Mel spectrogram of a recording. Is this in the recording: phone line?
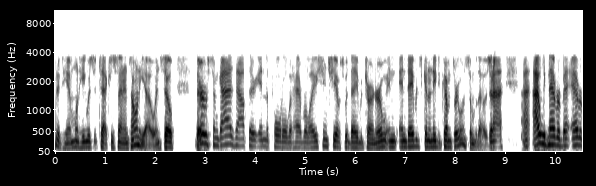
yes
